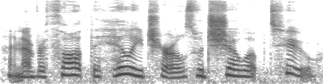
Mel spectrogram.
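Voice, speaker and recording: A worried traveling merchant in a video game. Her voice is high and talkative, rattled in manner, with a faint noise in the background. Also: fairly quick, fairly bright tone. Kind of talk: video game character acting.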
